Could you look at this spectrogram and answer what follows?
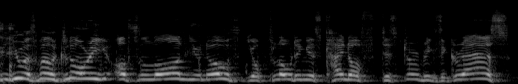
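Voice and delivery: junkie Blackjack voice. Acted. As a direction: play a burned-out addict rambling. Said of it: "this is my old junkie Blackjack voice".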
